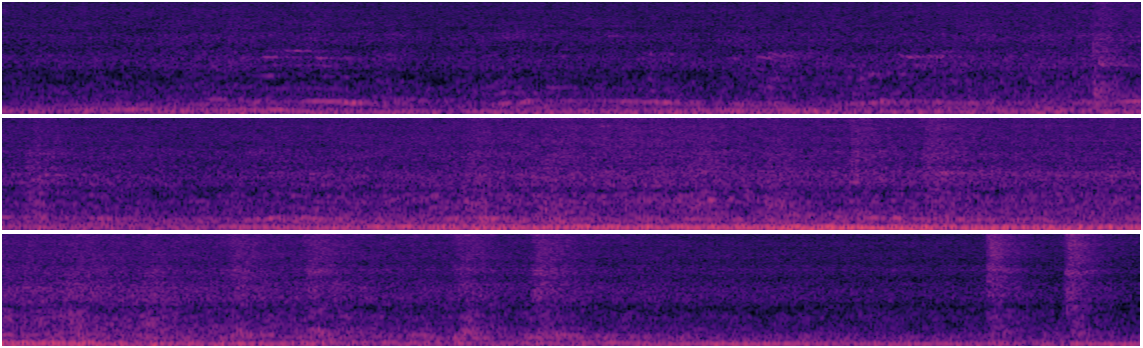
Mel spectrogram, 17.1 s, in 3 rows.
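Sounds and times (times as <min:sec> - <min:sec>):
electric train running rumble: 0:00.0 - 0:17.0.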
